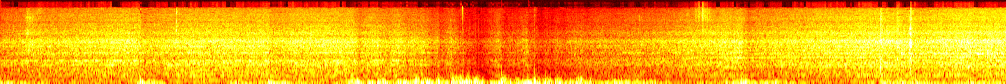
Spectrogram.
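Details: Newly installed diesel blown-air heater after pump priming: steady low roar with slow swell and dip, no misfire pops or sputtering; heater lit and running evenly, normal.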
